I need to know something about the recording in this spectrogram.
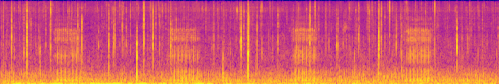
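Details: Two cats snoozing by a fireplace purr steadily, a low rumbling throb with soft rhythmic swells of breath roughly every second, while the fire crackles and pops sharply throughout against a snowstorm backdrop.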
